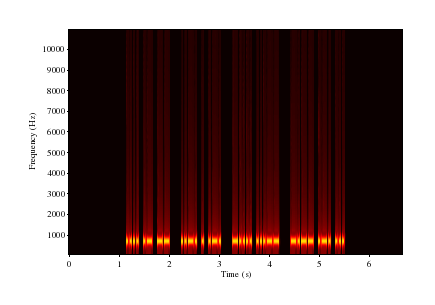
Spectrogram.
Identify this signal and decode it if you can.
Morse code, heard as a keyed tone, about 36 wpm, 700 Hz. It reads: HAM FER 63 YRS
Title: Practice QSO - Exchange 3 - More Info - 35wpm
